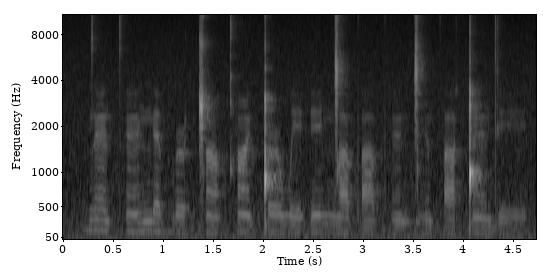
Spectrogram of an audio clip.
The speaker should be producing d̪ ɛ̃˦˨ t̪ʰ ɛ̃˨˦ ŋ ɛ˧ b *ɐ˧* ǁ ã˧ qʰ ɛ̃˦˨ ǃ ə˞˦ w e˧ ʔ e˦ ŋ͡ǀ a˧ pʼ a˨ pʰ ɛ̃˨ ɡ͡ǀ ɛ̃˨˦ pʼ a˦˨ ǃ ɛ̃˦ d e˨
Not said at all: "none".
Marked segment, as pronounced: ə˞˧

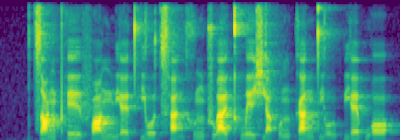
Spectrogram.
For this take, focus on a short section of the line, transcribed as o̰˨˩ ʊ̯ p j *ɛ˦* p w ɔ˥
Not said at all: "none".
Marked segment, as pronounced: ɛ˥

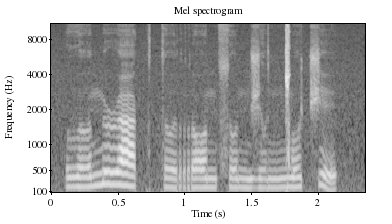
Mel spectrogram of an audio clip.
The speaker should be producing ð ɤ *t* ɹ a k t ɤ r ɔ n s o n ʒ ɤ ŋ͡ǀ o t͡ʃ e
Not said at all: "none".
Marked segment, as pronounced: n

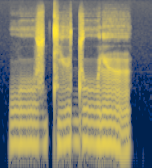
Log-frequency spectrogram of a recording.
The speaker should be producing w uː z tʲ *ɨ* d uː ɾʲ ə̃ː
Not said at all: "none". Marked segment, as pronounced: ɨ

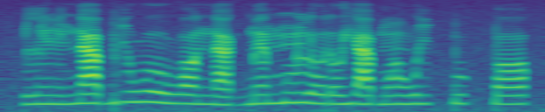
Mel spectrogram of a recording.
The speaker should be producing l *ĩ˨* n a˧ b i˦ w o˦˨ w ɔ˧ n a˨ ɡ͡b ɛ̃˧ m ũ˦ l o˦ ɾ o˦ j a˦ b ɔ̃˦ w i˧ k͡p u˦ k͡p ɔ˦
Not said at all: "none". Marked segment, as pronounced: ĩ˨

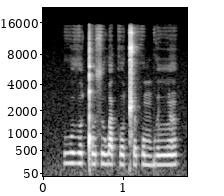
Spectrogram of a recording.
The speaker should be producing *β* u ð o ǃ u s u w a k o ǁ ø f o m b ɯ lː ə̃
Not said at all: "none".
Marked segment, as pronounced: β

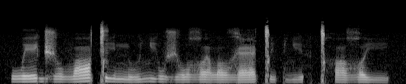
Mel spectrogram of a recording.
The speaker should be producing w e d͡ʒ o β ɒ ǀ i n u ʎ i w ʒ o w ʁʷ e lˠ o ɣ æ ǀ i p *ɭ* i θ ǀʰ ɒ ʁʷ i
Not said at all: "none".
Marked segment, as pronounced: ʎ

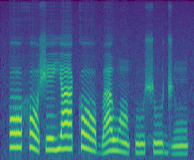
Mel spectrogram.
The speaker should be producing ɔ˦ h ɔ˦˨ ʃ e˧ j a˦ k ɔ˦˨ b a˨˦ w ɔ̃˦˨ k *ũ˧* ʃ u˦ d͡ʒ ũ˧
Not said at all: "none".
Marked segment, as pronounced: u˧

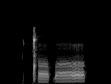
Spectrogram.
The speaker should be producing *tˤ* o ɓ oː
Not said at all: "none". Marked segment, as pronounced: ǃ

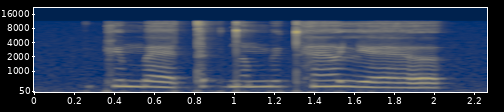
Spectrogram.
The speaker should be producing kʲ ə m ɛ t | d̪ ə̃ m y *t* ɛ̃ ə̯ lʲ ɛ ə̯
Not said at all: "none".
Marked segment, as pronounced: t̪ʰ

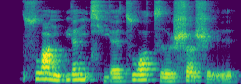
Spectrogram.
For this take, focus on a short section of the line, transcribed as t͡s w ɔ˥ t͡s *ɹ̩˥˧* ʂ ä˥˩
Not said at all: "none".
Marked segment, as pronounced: ɹ̩˧˥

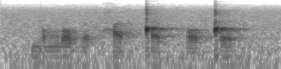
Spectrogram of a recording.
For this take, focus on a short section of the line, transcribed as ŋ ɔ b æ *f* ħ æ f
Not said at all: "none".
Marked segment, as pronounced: f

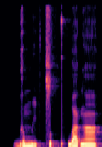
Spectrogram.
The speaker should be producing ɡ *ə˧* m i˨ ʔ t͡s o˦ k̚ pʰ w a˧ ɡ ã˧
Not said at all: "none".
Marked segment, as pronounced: ə˧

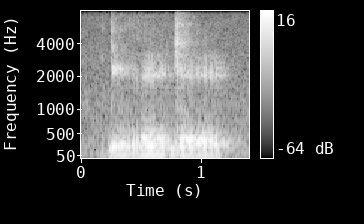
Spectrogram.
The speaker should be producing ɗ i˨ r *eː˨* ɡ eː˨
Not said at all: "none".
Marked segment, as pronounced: eː˨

